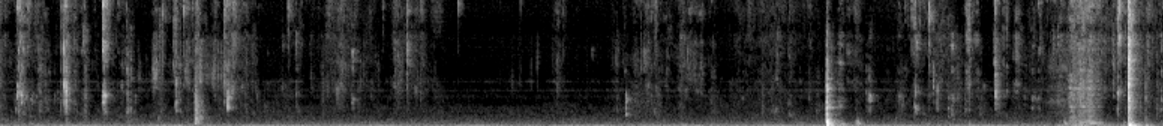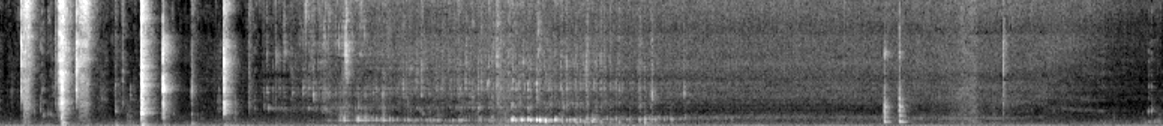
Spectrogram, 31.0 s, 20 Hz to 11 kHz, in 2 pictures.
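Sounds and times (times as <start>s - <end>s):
person chewing food: 0.0s - 6.0s, 6.6s - 14.1s.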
